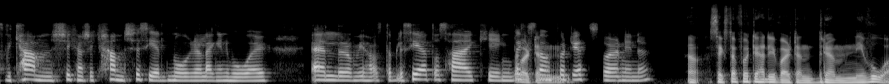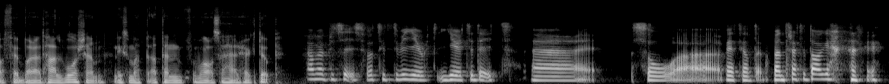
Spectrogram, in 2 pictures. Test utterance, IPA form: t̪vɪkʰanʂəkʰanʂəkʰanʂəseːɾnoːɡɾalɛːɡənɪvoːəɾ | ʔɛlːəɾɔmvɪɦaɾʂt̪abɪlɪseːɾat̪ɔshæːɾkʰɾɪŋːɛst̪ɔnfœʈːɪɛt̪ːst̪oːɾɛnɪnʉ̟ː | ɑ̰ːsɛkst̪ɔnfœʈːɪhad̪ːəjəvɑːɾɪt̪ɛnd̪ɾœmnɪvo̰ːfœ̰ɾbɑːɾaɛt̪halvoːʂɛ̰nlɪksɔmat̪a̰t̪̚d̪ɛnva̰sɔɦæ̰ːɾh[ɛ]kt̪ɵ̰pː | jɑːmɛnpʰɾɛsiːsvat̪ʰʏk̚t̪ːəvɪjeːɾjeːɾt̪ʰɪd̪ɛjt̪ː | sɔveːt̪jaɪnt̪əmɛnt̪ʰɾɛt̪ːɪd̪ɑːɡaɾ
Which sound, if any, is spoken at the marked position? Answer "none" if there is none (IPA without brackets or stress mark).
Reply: œ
